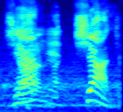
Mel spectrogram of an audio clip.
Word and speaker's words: Xian: Aric, you might picking up your Cheyenne, or I don't like to mispronounce his name. How do you say his name? Xian. I'll just say it in Jamaican. Xian, right?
